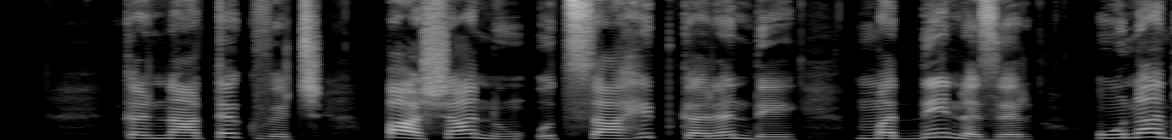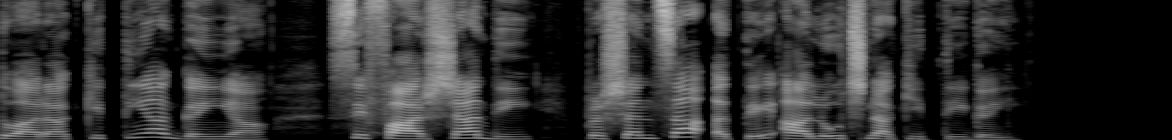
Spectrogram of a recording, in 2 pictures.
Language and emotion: Punjabi, neutral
